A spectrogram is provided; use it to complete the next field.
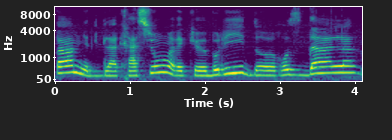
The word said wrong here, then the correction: Rosdal: je ne sais pas si je prononce bien. – Rosdal. Rosdal. – Rosdal, ah.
